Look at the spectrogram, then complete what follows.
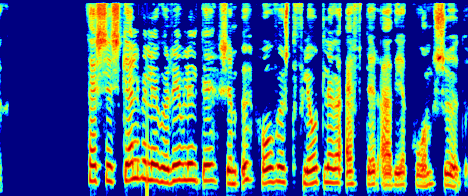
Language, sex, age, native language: Icelandic, female, 40-49, Icelandic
